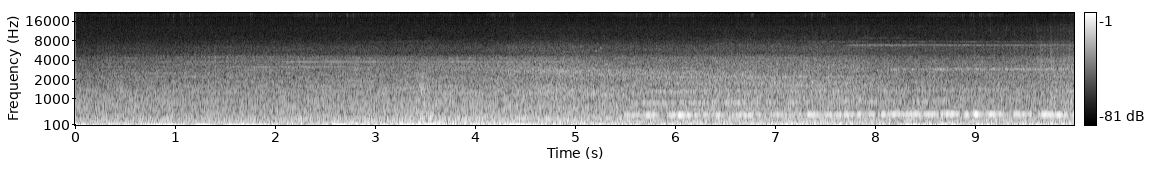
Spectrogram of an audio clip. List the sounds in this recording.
engine of unclear size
